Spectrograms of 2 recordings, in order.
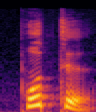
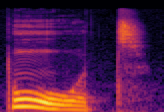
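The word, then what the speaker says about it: Boot: 그것도 보트 아니고 보트 길게 발음해 주셔야 돼요. 자, 그런데 우리가 영어가 익숙하기 때문에 오가 2개 붙어 있으면 우 발음을 내고 싶을 거예요. 아닙니다. 오만 길게 발음해 주시면 돼요.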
